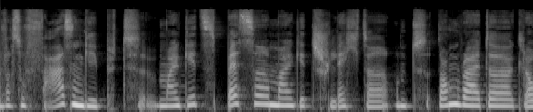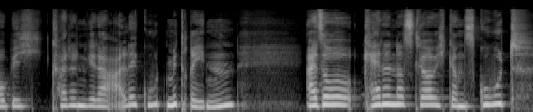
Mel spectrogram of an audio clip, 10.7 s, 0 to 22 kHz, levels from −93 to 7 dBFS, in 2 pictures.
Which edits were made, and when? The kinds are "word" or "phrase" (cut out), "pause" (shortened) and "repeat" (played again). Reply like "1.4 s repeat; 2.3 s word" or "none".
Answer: 4.4 s word; 5.8 s pause; 8.9 s word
